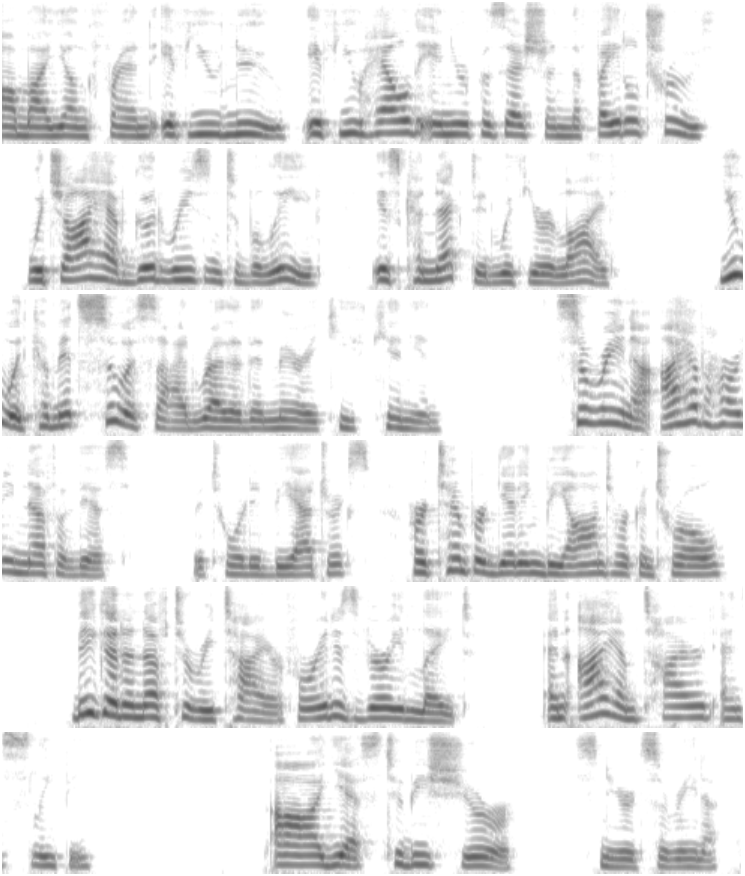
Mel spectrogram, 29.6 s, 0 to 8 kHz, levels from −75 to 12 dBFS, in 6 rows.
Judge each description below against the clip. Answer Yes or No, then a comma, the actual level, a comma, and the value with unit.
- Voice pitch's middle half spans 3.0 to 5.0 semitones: Yes, average, 4.1 semitones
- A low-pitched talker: No, high, 205 Hz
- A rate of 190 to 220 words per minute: No, average, 150 wpm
